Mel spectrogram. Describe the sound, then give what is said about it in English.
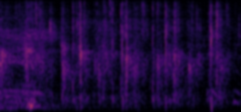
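Clapping from a church audience during a sermon, faint and irregular, with scattered sharp claps of uneven strength rather than a tight rhythm. “Clap for the Lord Jesus.”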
